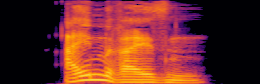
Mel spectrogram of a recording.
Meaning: 1. gerund of einreisen 2. plural of Einreise
- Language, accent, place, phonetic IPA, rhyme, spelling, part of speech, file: German, Germany, Berlin, [ˈaɪ̯nˌʁaɪ̯zn̩], -aɪ̯nʁaɪ̯zn̩, Einreisen, noun, De-Einreisen.ogg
